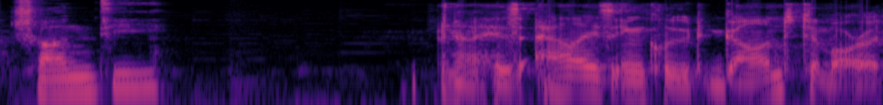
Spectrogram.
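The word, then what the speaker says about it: Chauntea: pronounce that name c-h-a-u-n-t-e-a I would say Shaun T yeah Shanti his allies include Gand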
